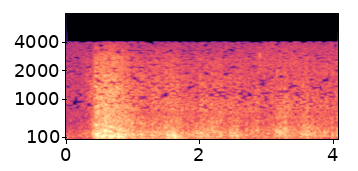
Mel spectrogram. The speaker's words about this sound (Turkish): Duanın üzerinden az bir müddet geçmişti ki göğün yağmur yüklü kurşuni bulutlarla dolmasıyla boşanması bir oldu. Çakırtılarla yağan şiddetli yağmur dağı taşı rahmete boğdu.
